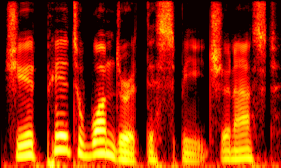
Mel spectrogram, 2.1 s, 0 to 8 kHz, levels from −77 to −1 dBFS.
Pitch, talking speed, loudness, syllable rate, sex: 130 Hz, 255 wpm, -17 LUFS, 6.5 syllables/s, male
